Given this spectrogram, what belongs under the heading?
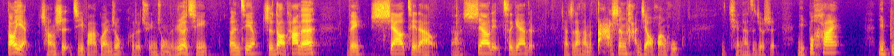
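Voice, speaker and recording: Joking, lively man teaching vocabulary. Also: mid-range voice. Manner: lively, joking, slangy explaining. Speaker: English teacher. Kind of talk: classroom vocabulary lecture.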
